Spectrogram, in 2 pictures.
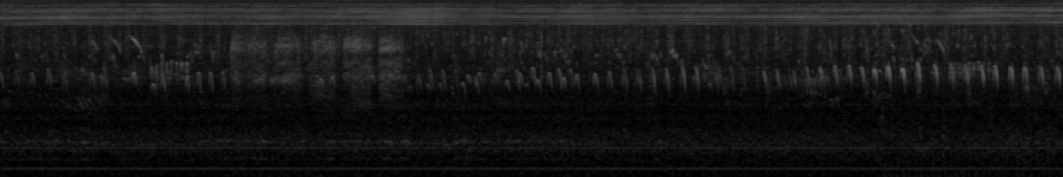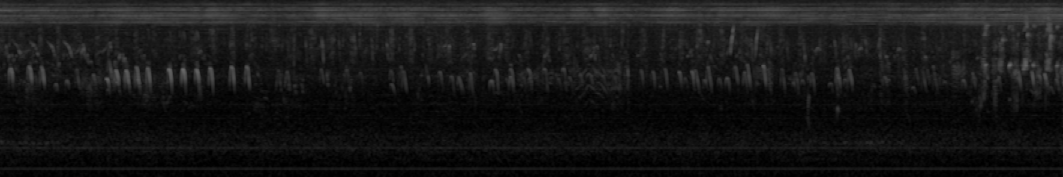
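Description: Birds calling: runs of quick, repeated high chirps, loudest about halfway through and again near the end, over a steady low hum and a steady high hiss.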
